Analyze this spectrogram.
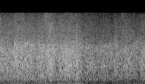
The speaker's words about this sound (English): This is a loud audience. We're getting clapping real loud.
